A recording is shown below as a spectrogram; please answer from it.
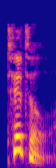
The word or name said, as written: tittle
